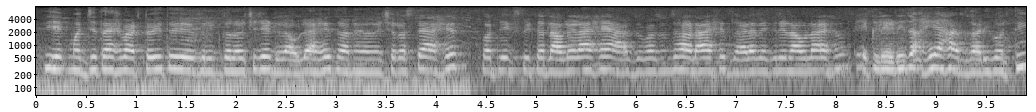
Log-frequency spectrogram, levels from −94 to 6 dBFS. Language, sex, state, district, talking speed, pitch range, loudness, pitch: Marathi, male, Maharashtra, Pune, 195 wpm, 245-265 Hz, -15 LUFS, 255 Hz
